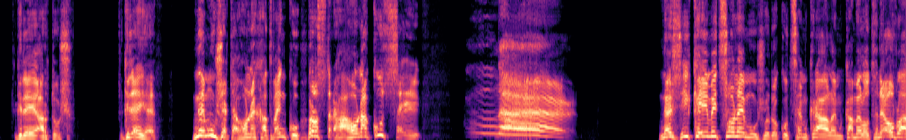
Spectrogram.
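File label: Male Czech drama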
